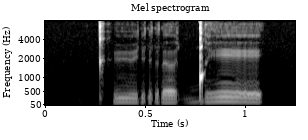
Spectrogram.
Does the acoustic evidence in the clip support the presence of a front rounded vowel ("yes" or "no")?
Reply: yes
